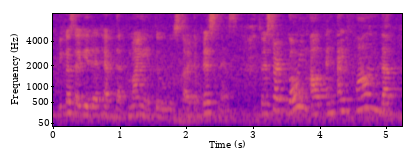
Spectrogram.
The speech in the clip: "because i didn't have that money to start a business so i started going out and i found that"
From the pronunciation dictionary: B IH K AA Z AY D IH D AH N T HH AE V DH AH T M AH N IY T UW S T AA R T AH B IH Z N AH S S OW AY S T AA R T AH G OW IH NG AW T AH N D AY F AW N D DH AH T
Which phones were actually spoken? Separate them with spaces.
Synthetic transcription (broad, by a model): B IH K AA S AY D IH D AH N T HH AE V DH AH T M AH N IY T UW S T AA R T AH B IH S N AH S S OW AY S T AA R T G OW IH NG AW T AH N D AY F AW N D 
